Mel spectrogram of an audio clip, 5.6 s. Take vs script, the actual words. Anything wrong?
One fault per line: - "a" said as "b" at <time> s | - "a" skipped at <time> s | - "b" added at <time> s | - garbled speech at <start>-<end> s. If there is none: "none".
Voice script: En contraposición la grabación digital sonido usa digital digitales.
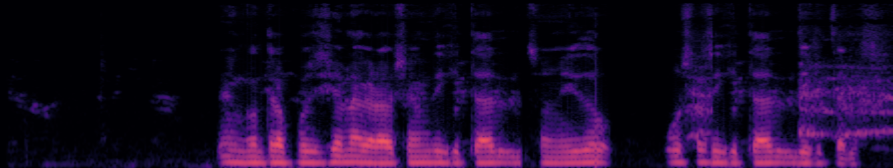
none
